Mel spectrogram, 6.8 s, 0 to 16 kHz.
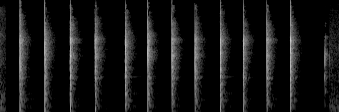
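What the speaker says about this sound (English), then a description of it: "I use the hammer here to tap it on." A hammer taps a brake drum onto the front hub of a Suzuki King Quad 300 ATV, about a dozen sharp, evenly spaced metallic knocks, close and loud, with no talking.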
